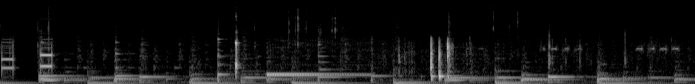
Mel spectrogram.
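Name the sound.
telephone keypad dialing tones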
